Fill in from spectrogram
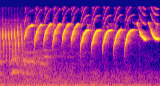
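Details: Canary singing, offered as training song: a brief rapid buzzy trill, then a steady run of rising-then-falling swooping whistles, roughly four per second, ending with higher sweeps.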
